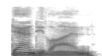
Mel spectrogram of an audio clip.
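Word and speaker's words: Dent-de-Lion: l i o n a town in Kent is pronounced dandelion thus combining the old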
